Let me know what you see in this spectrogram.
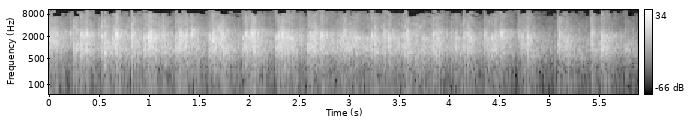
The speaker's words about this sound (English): Shall we give the Lord a clap offering?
